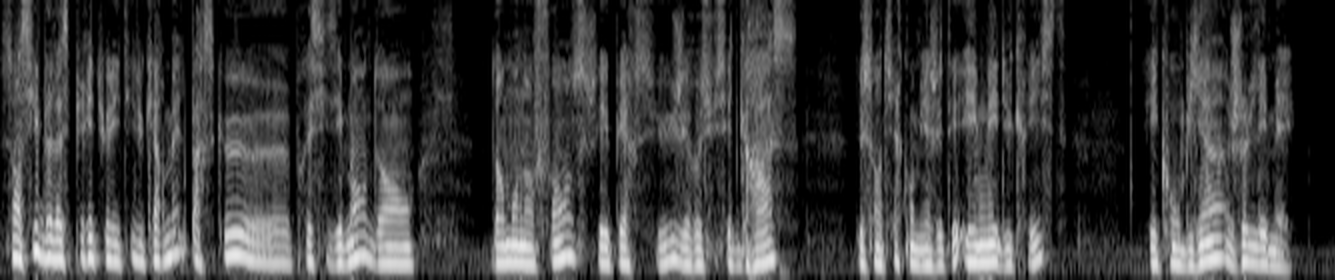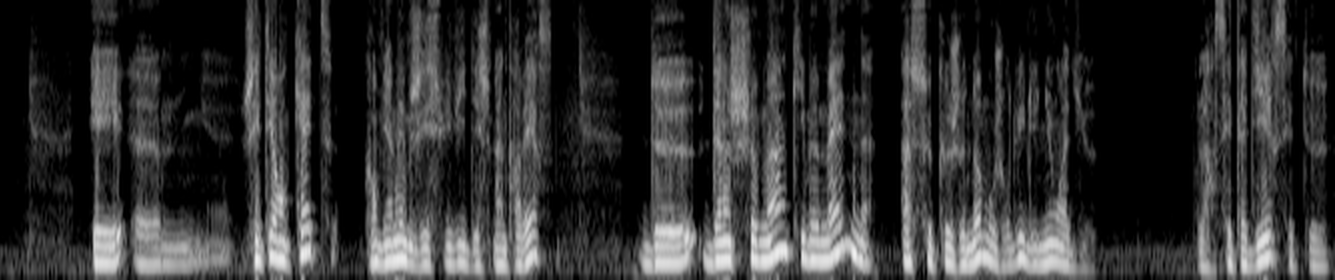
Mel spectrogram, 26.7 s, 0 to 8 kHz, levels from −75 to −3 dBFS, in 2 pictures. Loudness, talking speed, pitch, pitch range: -19 LUFS, 140 wpm, 130 Hz, 115-150 Hz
